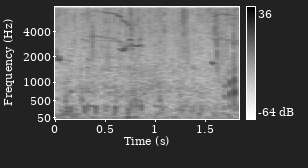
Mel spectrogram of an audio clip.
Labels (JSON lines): {"label": "biophony, dolphin", "recorder": "SoundTrap 500"}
